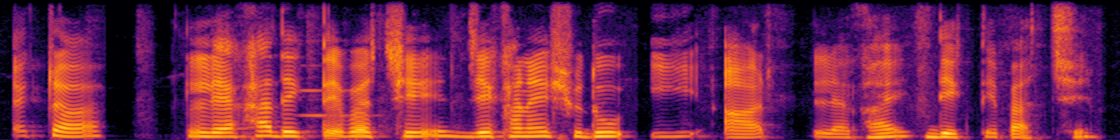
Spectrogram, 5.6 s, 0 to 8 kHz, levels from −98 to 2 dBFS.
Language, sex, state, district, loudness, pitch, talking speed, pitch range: Bengali, female, West Bengal, Cooch Behar, -17 LUFS, 230 Hz, 105 wpm, 210-240 Hz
